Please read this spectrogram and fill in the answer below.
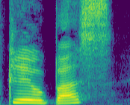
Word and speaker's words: Cléopas: été ind en erreur on prononce cléopass et on écrit PS à la fin réponse B question numéro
